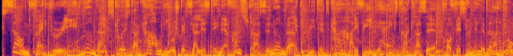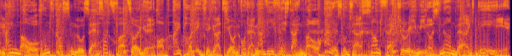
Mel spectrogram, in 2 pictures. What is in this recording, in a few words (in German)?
Spot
